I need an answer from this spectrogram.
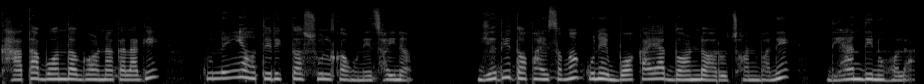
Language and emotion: Nepali, fearful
